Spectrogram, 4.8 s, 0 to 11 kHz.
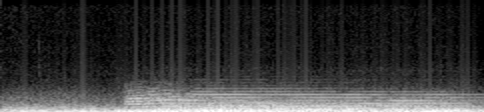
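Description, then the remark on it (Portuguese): Dark orchestral film score: a low rumbling bed, then about a second in, loud sustained brass tones enter and carry a slow, ominous four-note motif, the melody that became Khan's theme in Star Trek 2 after first appearing in Mercenários das Galáxias, with no voices. “essa melodia aí de quatro notas que a gente está ouvindo.”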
